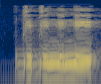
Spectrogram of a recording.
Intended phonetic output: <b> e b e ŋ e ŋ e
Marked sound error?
no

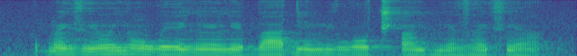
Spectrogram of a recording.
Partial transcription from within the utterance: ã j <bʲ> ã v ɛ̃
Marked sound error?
no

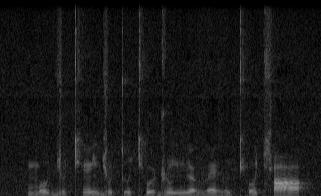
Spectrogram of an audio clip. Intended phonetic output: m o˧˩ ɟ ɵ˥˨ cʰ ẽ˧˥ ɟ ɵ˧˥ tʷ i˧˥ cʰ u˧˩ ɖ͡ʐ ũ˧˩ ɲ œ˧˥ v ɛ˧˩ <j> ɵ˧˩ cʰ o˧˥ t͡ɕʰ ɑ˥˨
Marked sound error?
yes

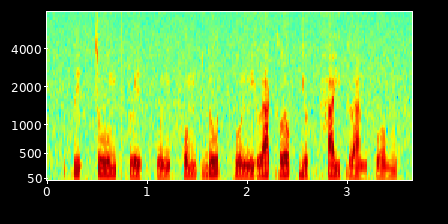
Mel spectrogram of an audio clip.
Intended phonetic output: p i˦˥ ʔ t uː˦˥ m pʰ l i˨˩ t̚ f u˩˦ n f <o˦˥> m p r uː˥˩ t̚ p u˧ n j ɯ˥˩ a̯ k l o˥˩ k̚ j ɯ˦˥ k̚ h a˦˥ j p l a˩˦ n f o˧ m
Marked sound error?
yes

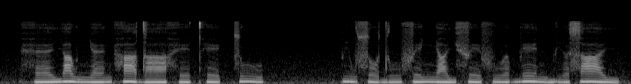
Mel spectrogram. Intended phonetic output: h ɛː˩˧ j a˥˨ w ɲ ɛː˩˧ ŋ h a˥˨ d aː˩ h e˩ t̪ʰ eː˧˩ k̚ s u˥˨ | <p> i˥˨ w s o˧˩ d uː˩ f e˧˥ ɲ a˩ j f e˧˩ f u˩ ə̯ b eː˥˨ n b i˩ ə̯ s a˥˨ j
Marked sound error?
no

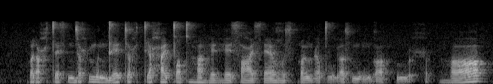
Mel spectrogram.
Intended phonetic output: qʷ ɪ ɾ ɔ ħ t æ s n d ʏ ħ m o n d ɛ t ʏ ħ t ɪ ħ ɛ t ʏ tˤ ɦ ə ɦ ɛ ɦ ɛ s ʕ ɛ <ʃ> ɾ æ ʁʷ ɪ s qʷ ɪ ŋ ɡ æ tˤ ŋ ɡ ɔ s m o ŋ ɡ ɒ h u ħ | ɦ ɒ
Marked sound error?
yes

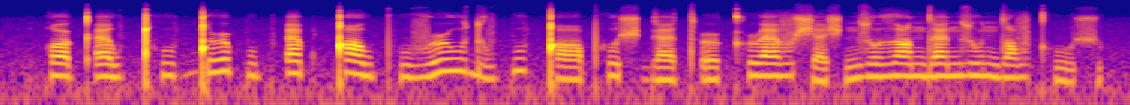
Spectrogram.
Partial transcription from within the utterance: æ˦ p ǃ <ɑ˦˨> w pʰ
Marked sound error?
no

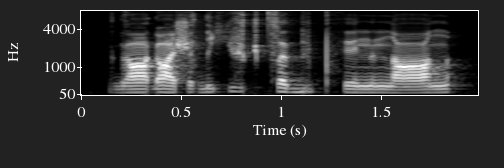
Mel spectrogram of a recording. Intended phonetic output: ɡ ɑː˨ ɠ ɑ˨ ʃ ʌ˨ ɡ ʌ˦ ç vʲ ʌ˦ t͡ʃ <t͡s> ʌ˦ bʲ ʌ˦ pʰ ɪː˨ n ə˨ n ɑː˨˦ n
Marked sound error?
no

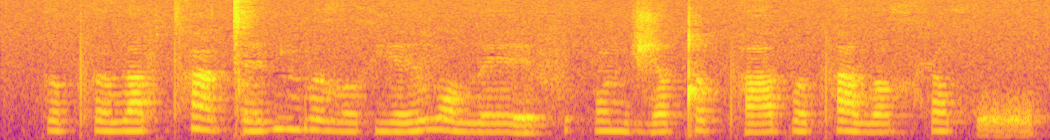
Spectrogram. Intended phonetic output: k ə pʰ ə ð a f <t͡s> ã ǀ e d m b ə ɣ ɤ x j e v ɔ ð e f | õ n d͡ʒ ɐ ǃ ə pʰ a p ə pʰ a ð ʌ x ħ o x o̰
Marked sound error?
yes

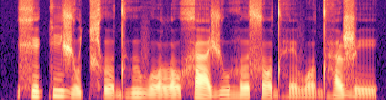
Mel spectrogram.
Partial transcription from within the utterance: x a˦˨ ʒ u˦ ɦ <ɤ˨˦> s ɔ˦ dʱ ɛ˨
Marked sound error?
yes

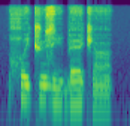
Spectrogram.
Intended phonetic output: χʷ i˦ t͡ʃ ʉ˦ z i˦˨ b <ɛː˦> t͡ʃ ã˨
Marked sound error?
no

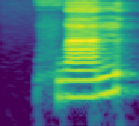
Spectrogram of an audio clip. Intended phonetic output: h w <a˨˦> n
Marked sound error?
no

